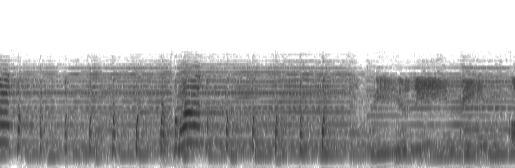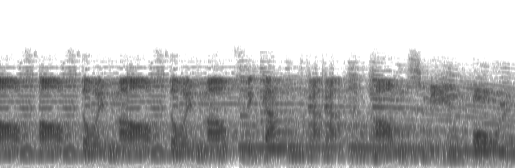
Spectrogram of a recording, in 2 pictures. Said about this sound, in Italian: Ah, ecco, l'ingegnere inserisce l'audiocassetta nel riproduttore. La sta riavvolgendo.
